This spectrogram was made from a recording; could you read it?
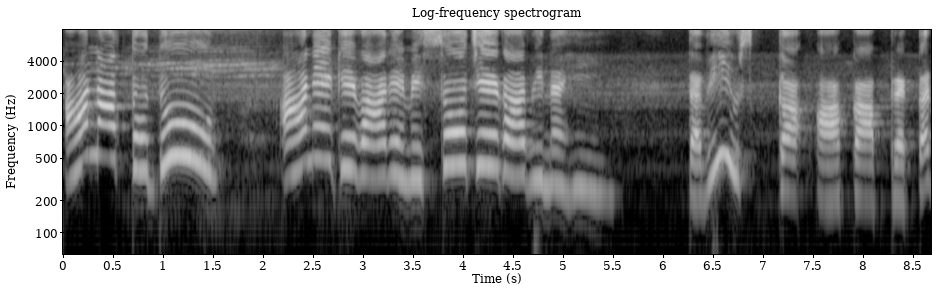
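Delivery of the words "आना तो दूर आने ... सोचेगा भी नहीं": piping, very high talking parrot voice. In a story, a caged parrot speaks to the hunter, talking parrot voice. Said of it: "और शिकारी के हाथ में एक पिंजरा आ जाता है जिसमें एक तोता रहता है। वह तोता बोलता है, / मेरे आका तुम्हें छोड़ेंगे नहीं।".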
